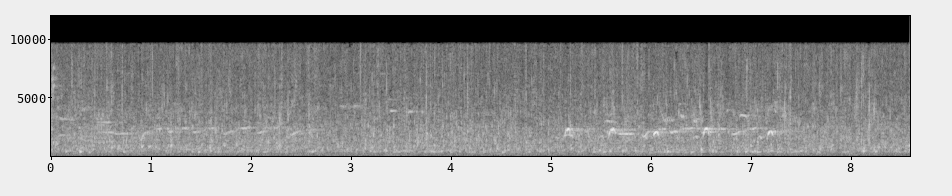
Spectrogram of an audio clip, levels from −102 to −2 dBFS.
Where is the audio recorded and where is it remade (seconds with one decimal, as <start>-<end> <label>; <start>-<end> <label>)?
0.0-0.5 remade; 0.5-1.2 recorded; 1.2-2.9 remade; 2.9-5.3 recorded; 5.3-5.9 remade; 5.9-7.5 recorded; 7.5-8.6 remade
